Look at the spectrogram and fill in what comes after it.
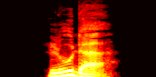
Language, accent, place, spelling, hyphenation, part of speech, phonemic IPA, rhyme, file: German, Germany, Berlin, Luder, Lu‧der, noun, /ˈluːdɐ/, -uːdɐ, De-Luder.ogg
- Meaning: 1. bait 2. hussy, slut, ho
